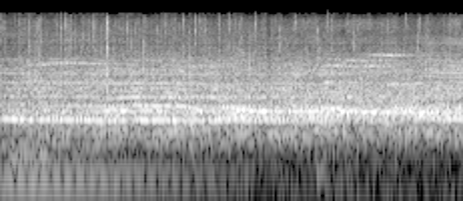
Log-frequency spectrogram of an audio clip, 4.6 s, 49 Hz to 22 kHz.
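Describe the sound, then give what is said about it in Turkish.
Thousands of people boo the Israeli singer in protest at the 2024 Eurovision Song Contest, a dense sustained roar of many voices that fills the whole clip without a break. “Binlerce kişi İsrailli şarkıcıyı yuhaladı, Gazze soykırımına ses yükseltti.”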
